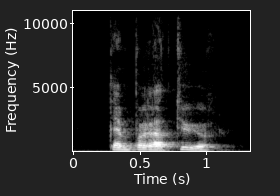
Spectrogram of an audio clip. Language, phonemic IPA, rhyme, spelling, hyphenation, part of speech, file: Dutch, /tɛm.pə.raːˈtyːr/, -yːr, temperatuur, tem‧pe‧ra‧tuur, noun / verb, Nl-temperatuur.ogg
- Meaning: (noun) temperature (measure of cold or heat); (verb) inflection of temperaturen: 1. first-person singular present indicative 2. second-person singular present indicative 3. imperative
